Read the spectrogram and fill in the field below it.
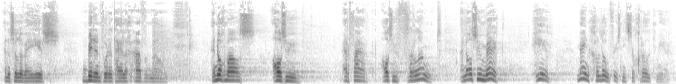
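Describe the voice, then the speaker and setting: A man preaching a sermon to his congregation, slow and husky, his voice swelling loud and then dropping low as he calls them to come. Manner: slow, swelling and dropping loudness with repeated appeals. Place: church hall. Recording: long reverb of a church hall.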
